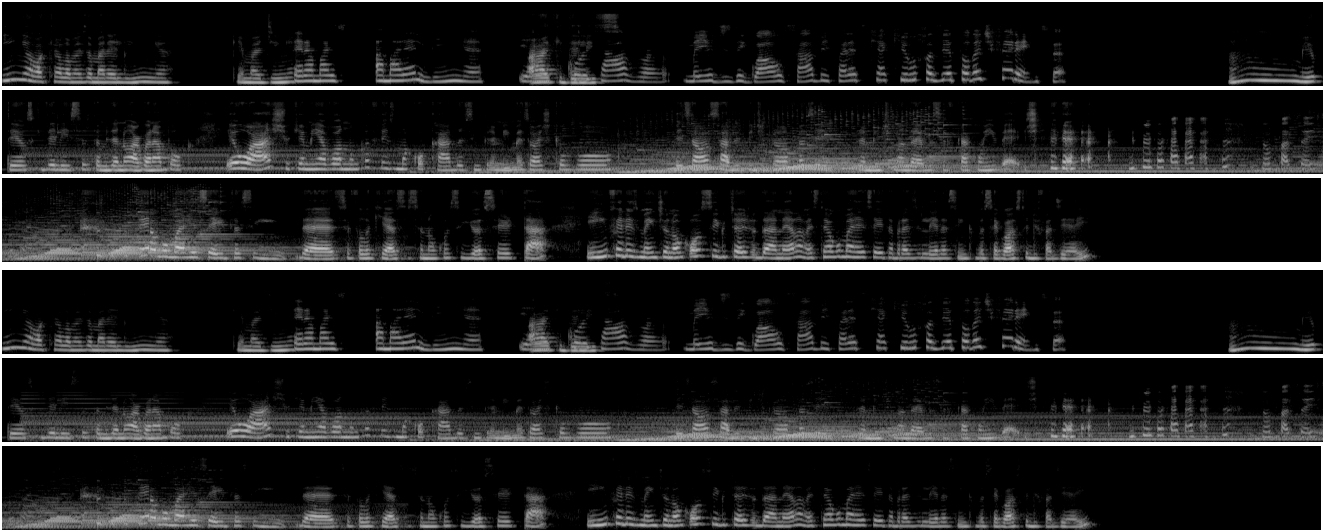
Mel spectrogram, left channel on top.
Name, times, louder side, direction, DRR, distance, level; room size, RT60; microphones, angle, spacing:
voice 1, 0.0-1.7 2.3-2.9 5.3-6.0 12.3-19.4 19.9-24.2 27.2-27.4 27.8-37.3, left 3 dB, 80° left, 1.7 m, -29 dB
voice 2, 2.9-3.4 3.7-4.8 5.2-10.6 24.5-26.9 27.4-27.7, left 1 dB, 10° left, 4.3 m, -36 dB
sound 1, 13.4-30.5, right 2 dB, 45° right, 1.6 m, -44 dB
sound 2, 17.2-24.9 25.2-30.4, left 2 dB, 50° left, 2.1 m, -32 dB
head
